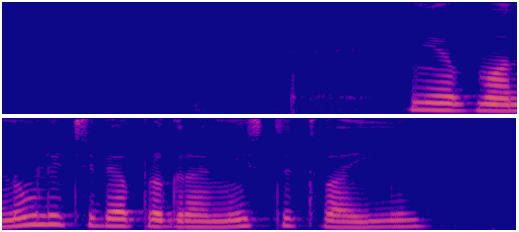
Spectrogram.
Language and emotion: Russian, neutral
